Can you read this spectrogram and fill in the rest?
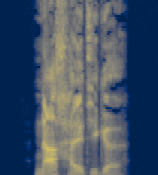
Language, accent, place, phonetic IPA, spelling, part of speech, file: German, Germany, Berlin, [ˈnaːxhaltɪɡə], nachhaltige, adjective, De-nachhaltige.ogg
- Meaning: inflection of nachhaltig: 1. strong/mixed nominative/accusative feminine singular 2. strong nominative/accusative plural 3. weak nominative all-gender singular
